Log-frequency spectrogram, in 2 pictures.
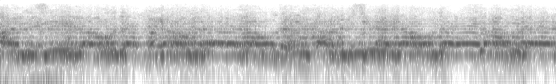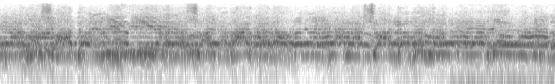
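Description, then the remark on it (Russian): A large crowd of protesters shouts and chants together in a steady, unbroken roar of many raised voices, loud, with no single speaker standing out, at a mass protest demonstration in front of the UN mission building in Beirut after the events in Qana. “После событий в Кане в Бейруте прошла массовая манифестация протеста перед зданием миссии ООН.”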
